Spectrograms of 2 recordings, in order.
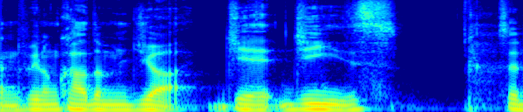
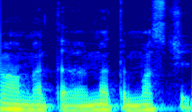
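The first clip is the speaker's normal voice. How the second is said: quiet, hushed half-whisper under the breath, kept soft; 8 dB quieter than usual. Retelling a phone call to mom from the masjid: imitating own half-whisper. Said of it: "I was whispering and she's like".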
